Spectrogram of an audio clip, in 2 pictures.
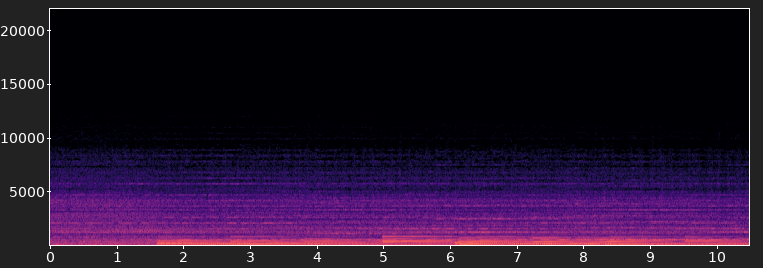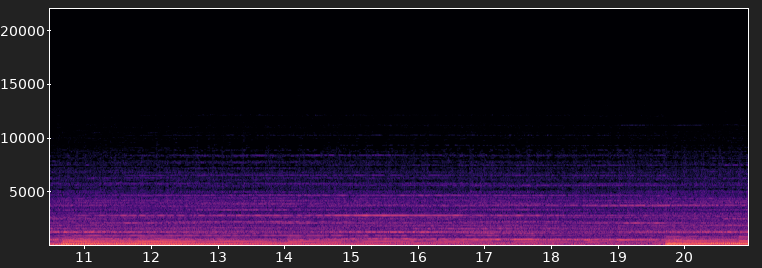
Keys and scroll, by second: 9.0 ctrl+t.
